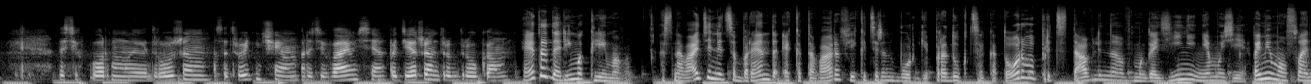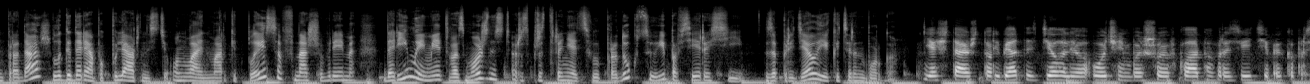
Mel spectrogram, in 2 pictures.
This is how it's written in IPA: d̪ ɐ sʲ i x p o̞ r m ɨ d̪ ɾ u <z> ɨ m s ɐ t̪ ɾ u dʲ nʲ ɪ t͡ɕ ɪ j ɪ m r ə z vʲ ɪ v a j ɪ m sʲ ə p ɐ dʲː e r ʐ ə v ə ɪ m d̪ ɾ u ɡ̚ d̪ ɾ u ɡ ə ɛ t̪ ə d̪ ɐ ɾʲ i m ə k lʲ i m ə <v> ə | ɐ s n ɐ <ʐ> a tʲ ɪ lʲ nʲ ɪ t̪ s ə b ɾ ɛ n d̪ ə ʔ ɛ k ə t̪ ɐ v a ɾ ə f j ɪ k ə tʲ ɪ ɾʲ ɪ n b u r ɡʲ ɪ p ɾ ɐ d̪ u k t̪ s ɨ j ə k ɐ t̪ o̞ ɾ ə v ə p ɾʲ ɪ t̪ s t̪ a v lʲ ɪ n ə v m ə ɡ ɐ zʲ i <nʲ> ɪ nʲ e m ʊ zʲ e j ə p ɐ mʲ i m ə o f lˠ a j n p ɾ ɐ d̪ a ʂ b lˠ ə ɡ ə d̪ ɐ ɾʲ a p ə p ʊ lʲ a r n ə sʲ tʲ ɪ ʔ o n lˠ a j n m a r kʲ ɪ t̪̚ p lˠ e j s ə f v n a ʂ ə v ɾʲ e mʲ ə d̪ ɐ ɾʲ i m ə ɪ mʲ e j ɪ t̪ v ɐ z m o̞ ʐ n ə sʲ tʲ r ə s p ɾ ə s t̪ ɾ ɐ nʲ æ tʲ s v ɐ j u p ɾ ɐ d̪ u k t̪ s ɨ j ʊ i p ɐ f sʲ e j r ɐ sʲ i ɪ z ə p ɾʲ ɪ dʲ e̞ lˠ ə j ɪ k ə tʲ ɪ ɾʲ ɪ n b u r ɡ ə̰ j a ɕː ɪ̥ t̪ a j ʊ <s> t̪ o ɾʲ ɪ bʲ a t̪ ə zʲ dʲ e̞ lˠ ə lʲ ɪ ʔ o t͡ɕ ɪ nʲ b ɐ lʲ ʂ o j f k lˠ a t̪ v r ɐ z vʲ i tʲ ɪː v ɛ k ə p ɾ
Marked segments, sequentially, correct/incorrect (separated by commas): incorrect, correct, incorrect, correct, incorrect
